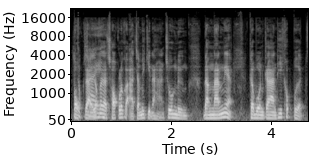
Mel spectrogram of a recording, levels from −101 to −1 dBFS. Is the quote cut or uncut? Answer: uncut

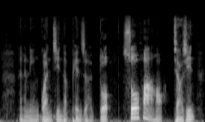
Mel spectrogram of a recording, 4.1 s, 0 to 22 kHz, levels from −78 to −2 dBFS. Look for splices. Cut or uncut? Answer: uncut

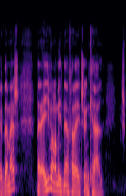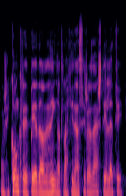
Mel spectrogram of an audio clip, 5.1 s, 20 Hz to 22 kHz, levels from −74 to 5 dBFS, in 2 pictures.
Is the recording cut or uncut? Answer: uncut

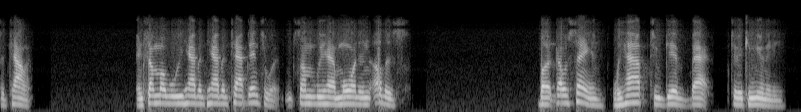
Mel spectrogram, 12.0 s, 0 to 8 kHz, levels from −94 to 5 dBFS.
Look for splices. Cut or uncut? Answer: cut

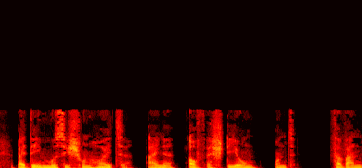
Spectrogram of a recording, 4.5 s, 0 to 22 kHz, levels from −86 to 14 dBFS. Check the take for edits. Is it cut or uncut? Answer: cut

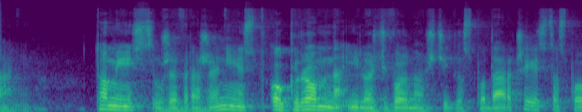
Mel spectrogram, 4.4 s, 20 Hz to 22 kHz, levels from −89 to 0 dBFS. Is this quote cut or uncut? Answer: cut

